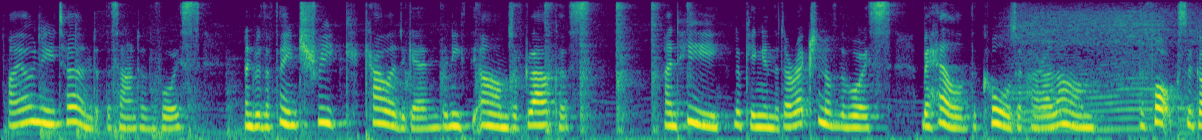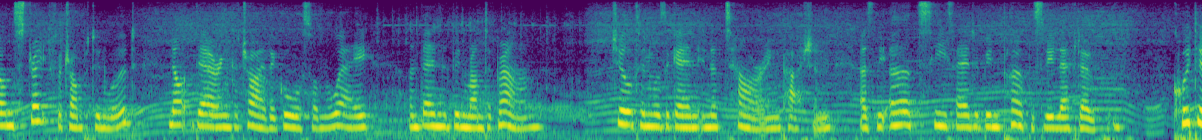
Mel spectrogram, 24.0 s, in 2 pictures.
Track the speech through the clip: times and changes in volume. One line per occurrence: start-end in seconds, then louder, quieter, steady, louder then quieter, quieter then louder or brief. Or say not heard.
0.1-23.9 steady.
